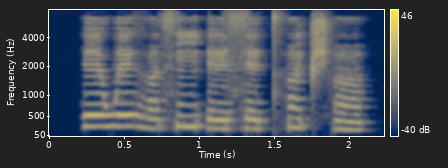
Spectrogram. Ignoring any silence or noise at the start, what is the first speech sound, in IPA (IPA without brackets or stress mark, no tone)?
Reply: e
